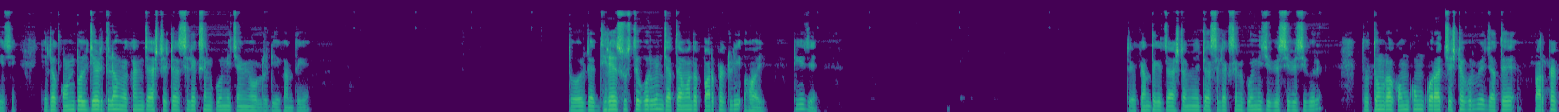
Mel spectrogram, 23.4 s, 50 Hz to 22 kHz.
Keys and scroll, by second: 0.4 ctrl+d.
